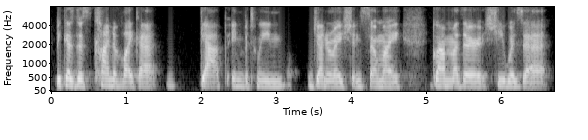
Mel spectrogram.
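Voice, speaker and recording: A woman in her twenties from Latvia with a Latvian accent, a podcast guest telling her faith story reflectively, with many pauses and ums. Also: medium pitch, completely flat delivery, a bit bright, no echo. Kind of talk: personal faith story in an interview.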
